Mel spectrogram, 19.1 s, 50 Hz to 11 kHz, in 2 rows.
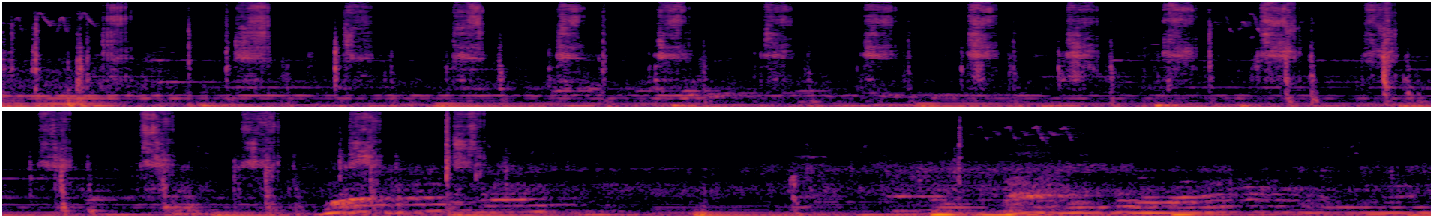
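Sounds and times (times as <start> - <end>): ratcheting hand tool: 0.0 - 13.0
faint background music: 0.0 - 19.0.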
